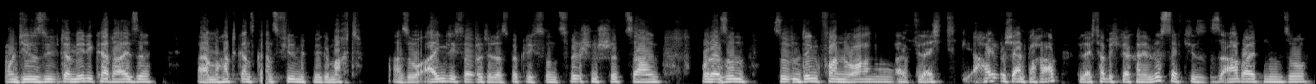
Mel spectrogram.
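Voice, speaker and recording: A man in his thirties, raised in Germany, chatting in a relaxed way as an interview guest, laughing and using many fillers. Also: mid-range voice, moderate pace, dry recording, poor audio. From Ukraine, raised in Germany. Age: 30s. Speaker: guest, cacao entrepreneur. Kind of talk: casual interview talk. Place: indoors at night, insects heard outside.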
